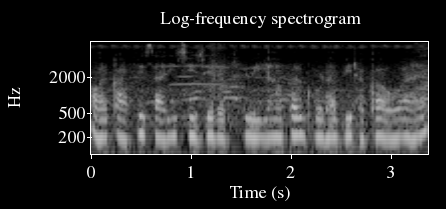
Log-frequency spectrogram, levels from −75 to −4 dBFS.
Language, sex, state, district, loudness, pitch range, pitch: Hindi, female, Uttar Pradesh, Varanasi, -30 LUFS, 205-215 Hz, 210 Hz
